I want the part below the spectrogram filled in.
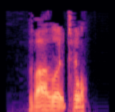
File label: "volatile", English; adjectives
